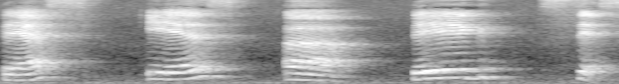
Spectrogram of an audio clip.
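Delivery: slow, word by word read-aloud for beginners. Shown as a demonstration. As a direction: point and read one word at a time. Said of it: "Next sentence".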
